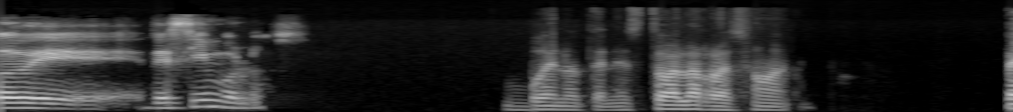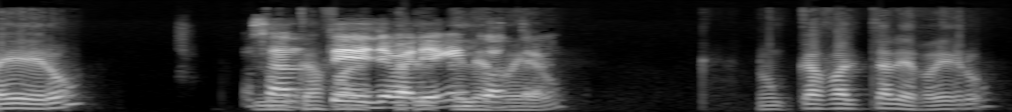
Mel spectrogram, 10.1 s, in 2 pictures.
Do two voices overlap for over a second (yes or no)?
yes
